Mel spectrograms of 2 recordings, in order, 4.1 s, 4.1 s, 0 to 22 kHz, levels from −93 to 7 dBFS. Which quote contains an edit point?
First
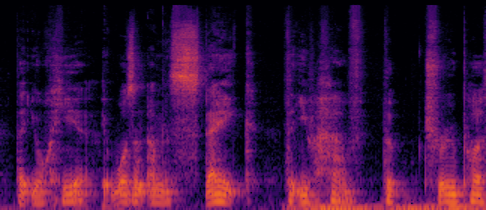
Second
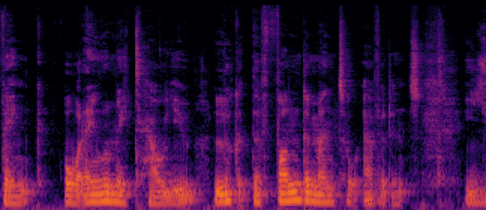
first; 2 cuts; at 0.8 s, 2.2 s

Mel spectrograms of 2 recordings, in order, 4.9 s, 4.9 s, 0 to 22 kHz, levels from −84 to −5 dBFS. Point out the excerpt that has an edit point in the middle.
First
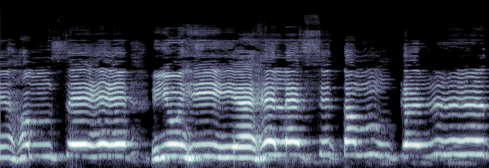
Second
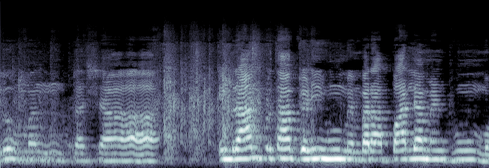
second; 1 cut; at 1.4 s

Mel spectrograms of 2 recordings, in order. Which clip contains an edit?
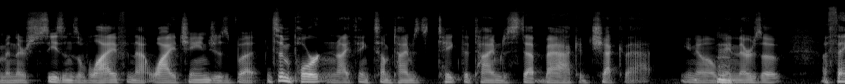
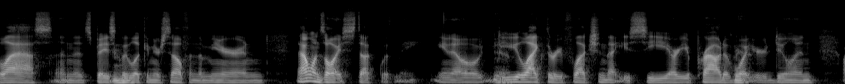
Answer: first; 1 cut; at 2.6 s

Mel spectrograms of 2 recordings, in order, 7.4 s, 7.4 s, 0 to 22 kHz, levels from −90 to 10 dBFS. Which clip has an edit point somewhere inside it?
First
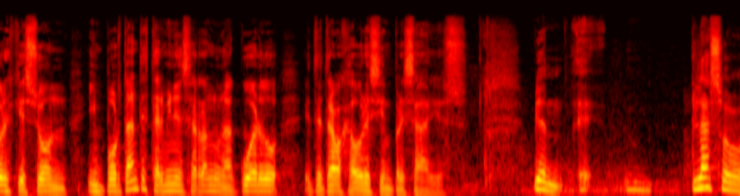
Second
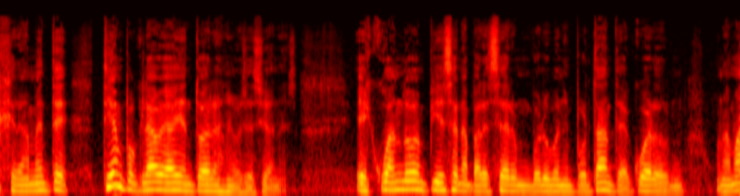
first; 1 cut; at 3.8 s

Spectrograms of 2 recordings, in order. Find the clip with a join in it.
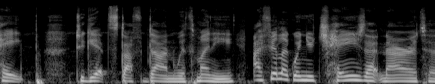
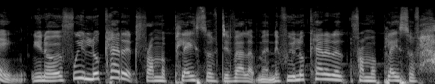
first; 1 cut; at 2.4 s

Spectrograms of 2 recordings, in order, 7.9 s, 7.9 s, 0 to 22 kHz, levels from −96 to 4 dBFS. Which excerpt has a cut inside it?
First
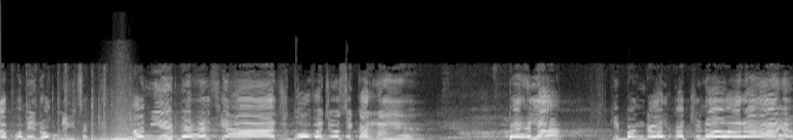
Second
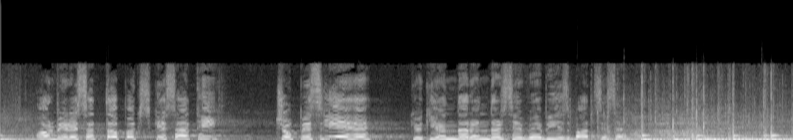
first; 1 cut; at 1.1 s

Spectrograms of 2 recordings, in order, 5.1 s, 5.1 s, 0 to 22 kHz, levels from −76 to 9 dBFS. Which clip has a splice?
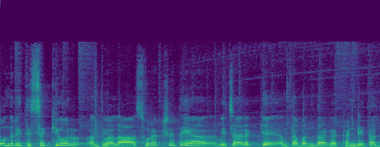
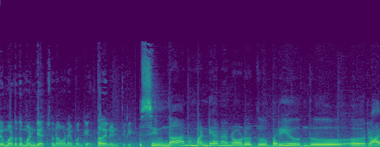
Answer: second; 1 cut; at 1.8 s

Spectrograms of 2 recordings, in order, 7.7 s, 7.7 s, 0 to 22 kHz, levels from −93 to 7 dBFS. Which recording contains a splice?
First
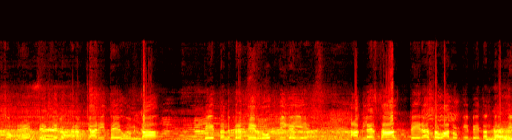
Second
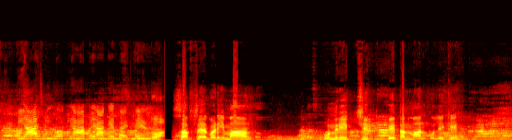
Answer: second; 1 cut; at 2.4 s

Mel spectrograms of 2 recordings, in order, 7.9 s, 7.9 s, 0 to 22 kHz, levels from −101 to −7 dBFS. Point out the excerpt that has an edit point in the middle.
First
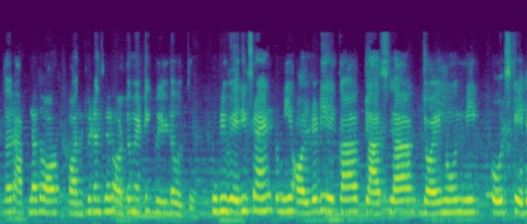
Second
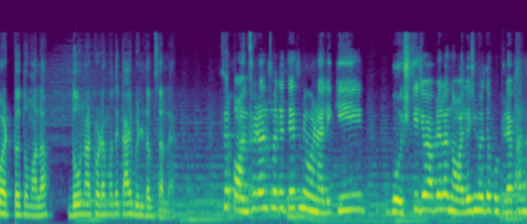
first; 1 cut; at 3.1 s

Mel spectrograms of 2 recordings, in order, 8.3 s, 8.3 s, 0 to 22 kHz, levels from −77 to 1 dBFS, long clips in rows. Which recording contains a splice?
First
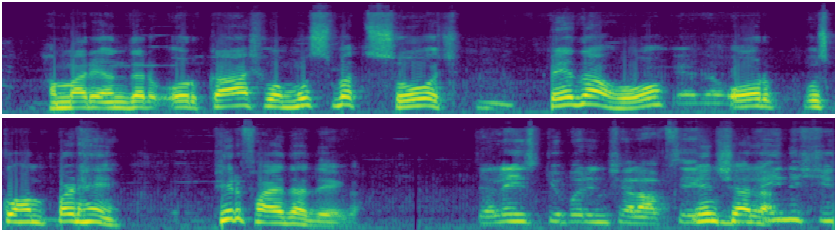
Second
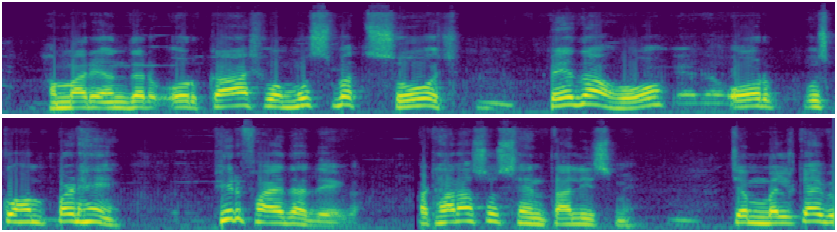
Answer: second; 1 cut; at 6.0 s

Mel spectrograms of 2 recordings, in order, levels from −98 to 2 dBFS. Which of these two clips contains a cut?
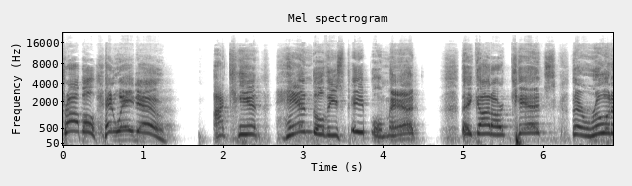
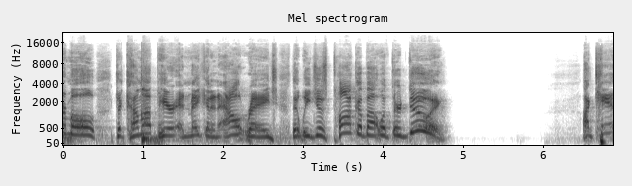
first; 1 cut; at 1.8 s

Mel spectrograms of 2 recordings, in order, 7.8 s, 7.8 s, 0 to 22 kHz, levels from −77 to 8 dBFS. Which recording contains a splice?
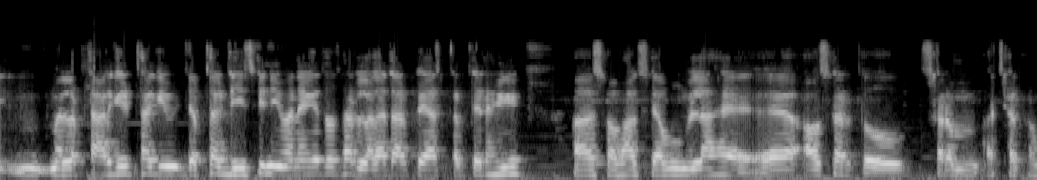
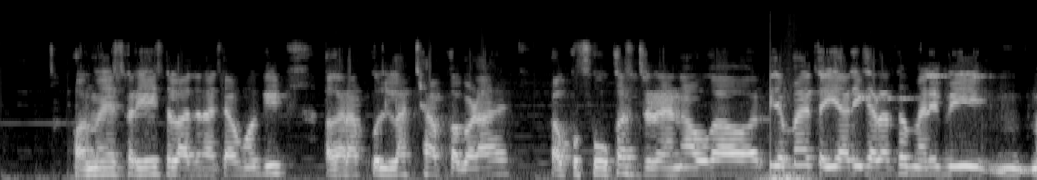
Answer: second; 1 cut; at 5.8 s

